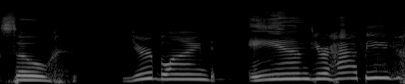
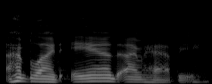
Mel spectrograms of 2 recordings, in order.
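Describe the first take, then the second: First: Put-on very high, slow toddler voice, drawn out to a question; puzzled little daughter. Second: Slow, measured answer in a natural pitch; patient dad. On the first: Two-year-old checking what Dad told her, high slow puzzled imitation. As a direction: mimic a small child slowly putting it together. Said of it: "she's really thoughtful and reflective". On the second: Retold or imitated. Dad confirming to his little daughter, slow and deliberate. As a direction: spell it out slowly for a small child. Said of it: "And I said".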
